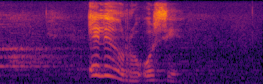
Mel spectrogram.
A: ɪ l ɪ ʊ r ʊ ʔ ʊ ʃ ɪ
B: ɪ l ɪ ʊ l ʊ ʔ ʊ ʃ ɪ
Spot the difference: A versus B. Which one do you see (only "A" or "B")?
A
